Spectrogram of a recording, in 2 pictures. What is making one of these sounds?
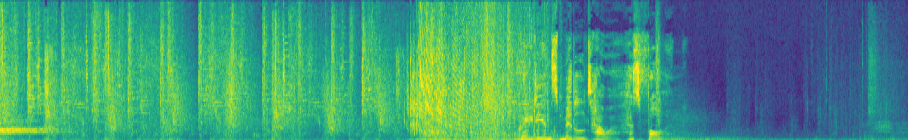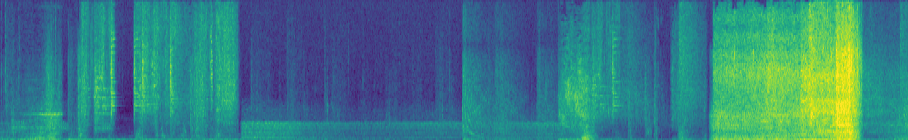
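Blows and hits clash in a battle.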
